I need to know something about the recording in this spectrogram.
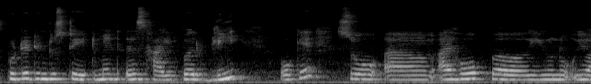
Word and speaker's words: hyperbole: But the correct word what I would suggest you all to pronounce it is hyperbole.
